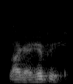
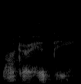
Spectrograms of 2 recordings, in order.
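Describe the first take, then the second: First: Said in the usual way. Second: A breathless whispered echo of the phrase; hushed whispered repeat. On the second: Shown as a demonstration. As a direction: whisper it back like a sly aside.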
